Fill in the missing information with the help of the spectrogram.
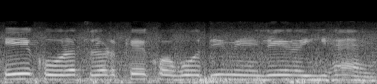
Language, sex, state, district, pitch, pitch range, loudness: Hindi, female, Haryana, Jhajjar, 220 Hz, 210-225 Hz, -14 LUFS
